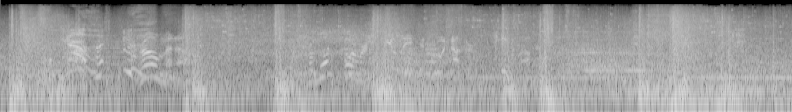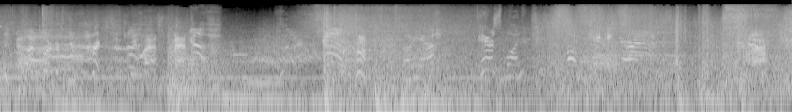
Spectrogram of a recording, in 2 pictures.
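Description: Explosions boom and debris crashes.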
